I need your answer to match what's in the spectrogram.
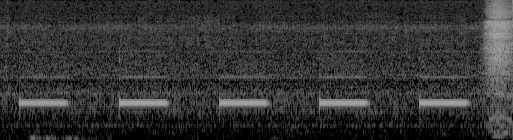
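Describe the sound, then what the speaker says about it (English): A clock radio alarm set to grow progressively louder emits five even half-second beeps at a steady one-second rhythm, moderately loud and clear, ending with a brief rustle. "I think this one is supposed to get progressively louder, so we'll see."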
